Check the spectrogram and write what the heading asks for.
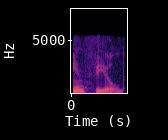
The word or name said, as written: infield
